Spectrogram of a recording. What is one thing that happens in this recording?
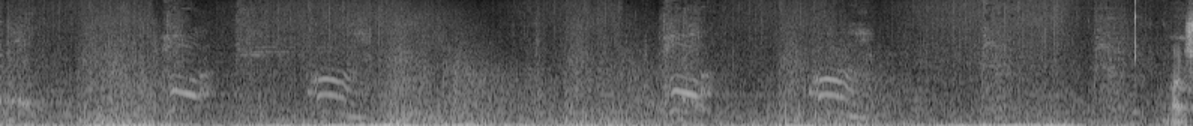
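Fire spells roar and crackle in bursts.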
